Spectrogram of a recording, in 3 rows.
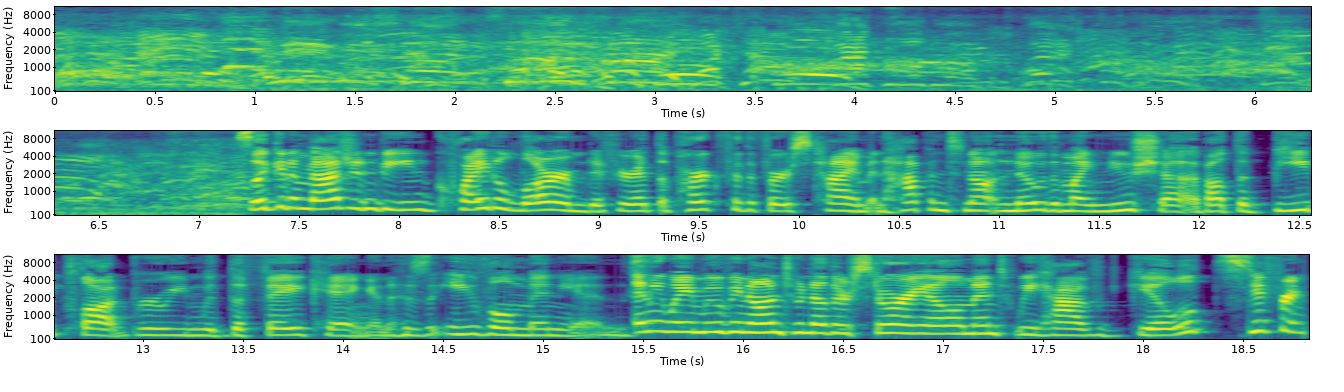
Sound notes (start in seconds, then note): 0.3 people screaming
